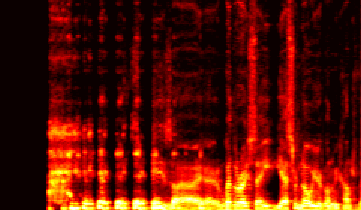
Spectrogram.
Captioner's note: laughs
